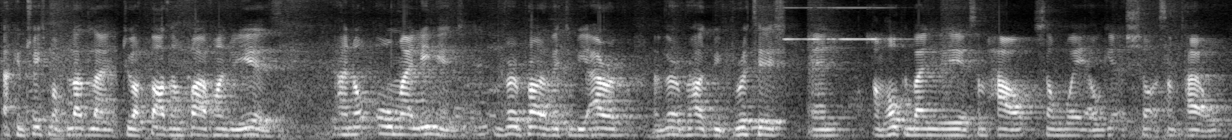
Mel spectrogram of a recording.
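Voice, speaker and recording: A young Saudi-born boxer answers pre-fight questions briskly, his medium-pitched voice showing little pitch movement. Earnest and proud, he throws in the odd joke. Loud ambient noise echoes around the boxing gym where he's recorded.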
